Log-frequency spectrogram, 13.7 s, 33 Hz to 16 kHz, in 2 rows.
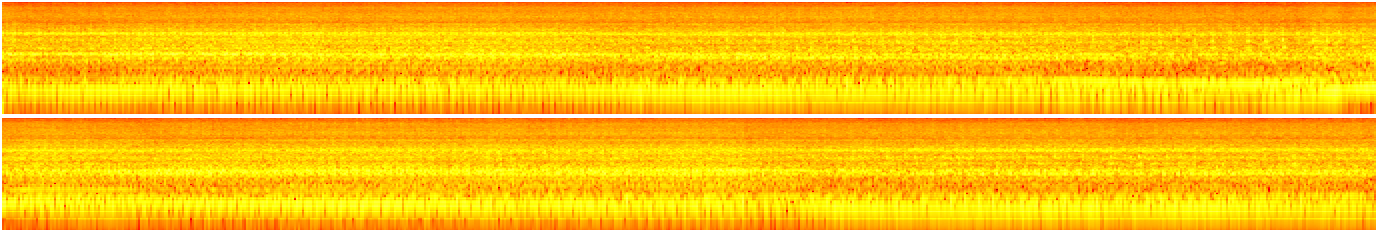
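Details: GM LS1 V8 at idle: a fast, irregular tapping over a steady hum with a brief rev dip; an unknown knocking noise with gudgeon pin failure suspected but not confirmed.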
